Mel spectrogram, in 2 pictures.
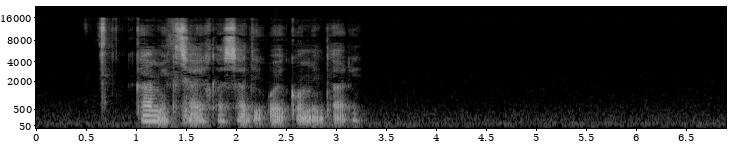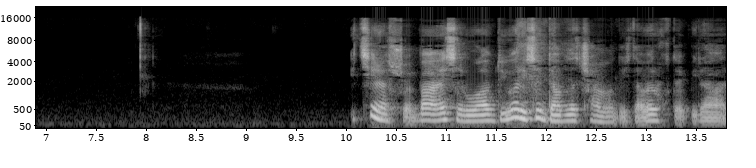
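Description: A woman speaks calmly and close up.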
